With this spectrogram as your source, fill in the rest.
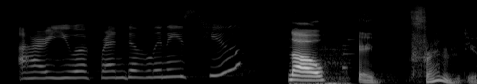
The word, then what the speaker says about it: Lyney: Ah, Mr. Lyney. I should say Lyney.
